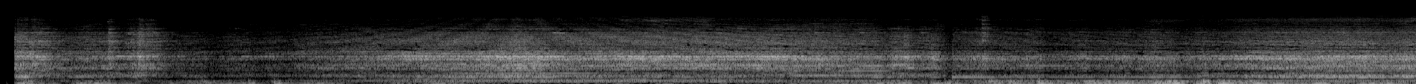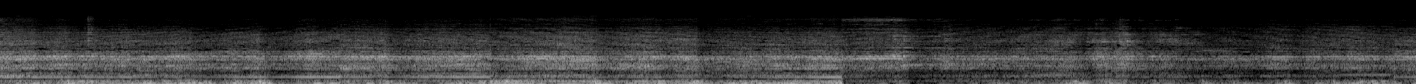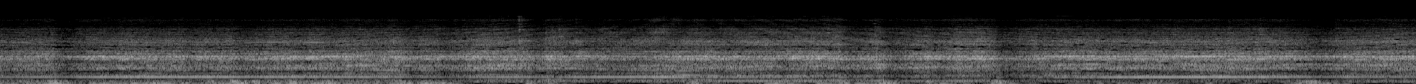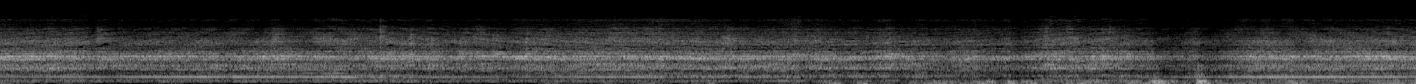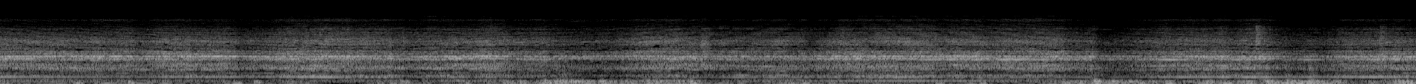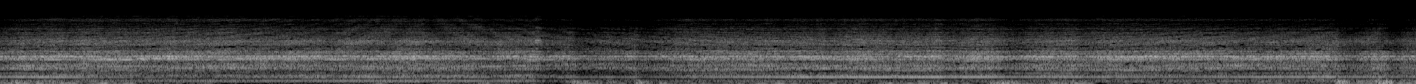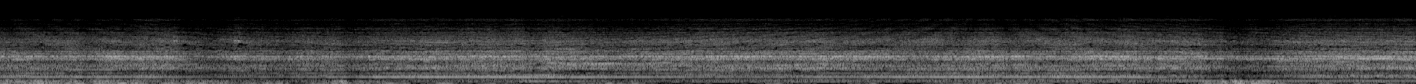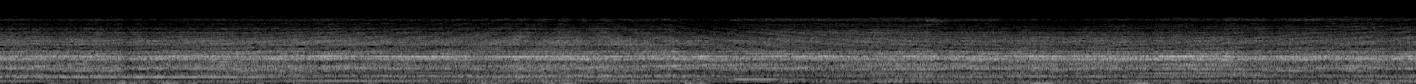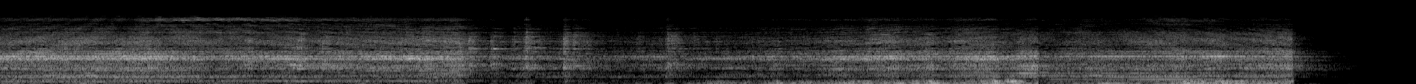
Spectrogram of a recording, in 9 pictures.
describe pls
a dozen or so men repairing potholes on a busy city street.
There's a substantial amount of wind noise, so this sample may (or may not) be useable.
Approx 2 minutes long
